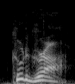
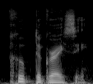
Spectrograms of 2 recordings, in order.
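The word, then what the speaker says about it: coup de grâce: That CE is silent, Michael Cole. Coup de grace. Coup de Gracie.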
